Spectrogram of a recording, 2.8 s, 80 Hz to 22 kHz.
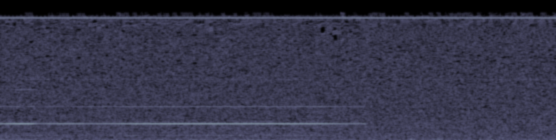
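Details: Continuity test in offline mode on an Asus A512F laptop board with a short circuit: a steady high-pitched meter beep holds for nearly two seconds, confirming this component is shorted and causing the problem.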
